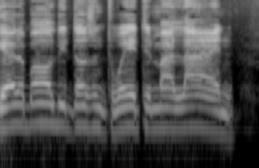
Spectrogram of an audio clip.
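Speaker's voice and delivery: slow broken English, words laid out one by one. Retelling what a laughing guy told them, the speaker quotes him in broken English. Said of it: "saying in broken English".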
